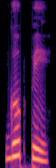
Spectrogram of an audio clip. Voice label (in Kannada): "ಗೊಪ್ಪೆ", Kannada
